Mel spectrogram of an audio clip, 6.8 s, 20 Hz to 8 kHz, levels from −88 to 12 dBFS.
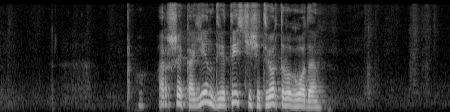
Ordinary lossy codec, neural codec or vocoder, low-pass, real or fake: none; none; 7.2 kHz; real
